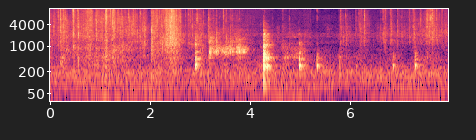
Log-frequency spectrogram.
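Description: A large, thin, folded sheet of pink holographic metallic foil wrapping film is handled, crinkled and scratched with long black-polished nails and fingertips. Dense, bright crinkling and rustling fills the first few seconds, then a sharp, louder crackle stands out near the middle. After that, quieter, scattered scratches and small crinkly ticks follow.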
